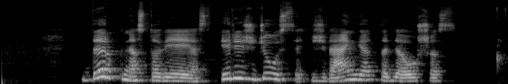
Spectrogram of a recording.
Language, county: Lithuanian, Alytus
